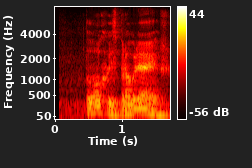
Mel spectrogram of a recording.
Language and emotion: Russian, angry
